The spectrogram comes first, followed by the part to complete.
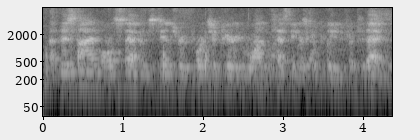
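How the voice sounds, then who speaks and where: A man's voice comes over a school intercom, making announcements in a flat, measured tone. It sounds thin and distant, and it booms with heavy room echo. Noise and room ambience sit underneath the speech. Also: a loud crowd. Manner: even, measured announcing, repeats instructions. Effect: school intercom loudspeaker. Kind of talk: reading out announcements. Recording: echoey intercom speaker heard from far off with background noise.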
